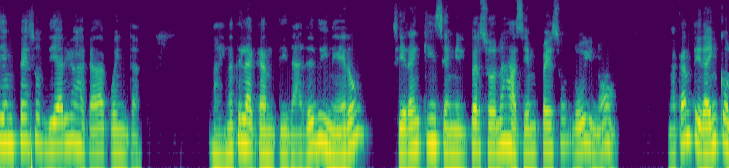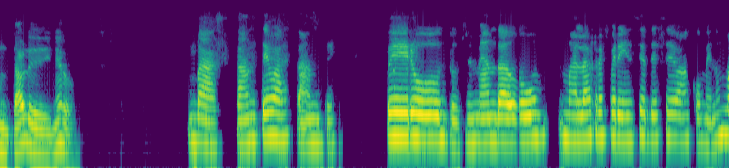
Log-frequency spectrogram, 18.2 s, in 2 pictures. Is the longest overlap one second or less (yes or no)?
yes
